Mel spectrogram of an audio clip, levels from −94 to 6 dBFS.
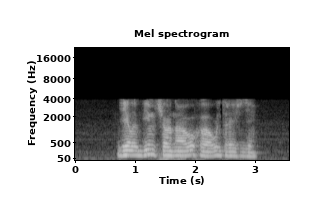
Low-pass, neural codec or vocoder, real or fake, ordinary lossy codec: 7.2 kHz; none; real; AAC, 16 kbps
